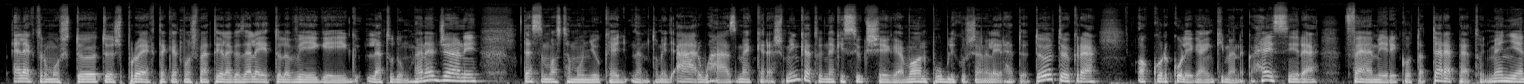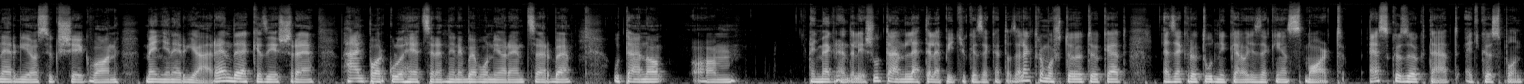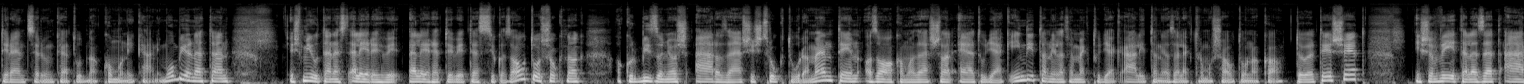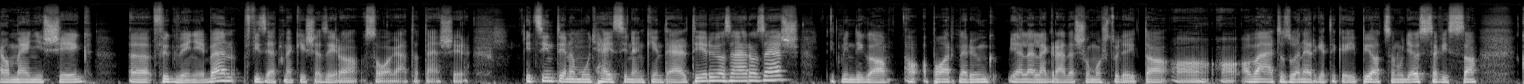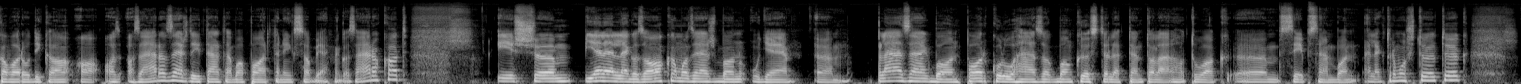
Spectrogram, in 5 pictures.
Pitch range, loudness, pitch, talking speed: 110-140 Hz, -17 LUFS, 120 Hz, 135 wpm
